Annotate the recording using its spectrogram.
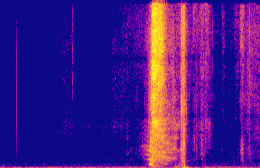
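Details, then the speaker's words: Streamer's sneeze so powerful it made them drop their phone. "I actually dropped my phone. Did you hear that? That was like a sneeze. That was so powerful I dropped it."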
